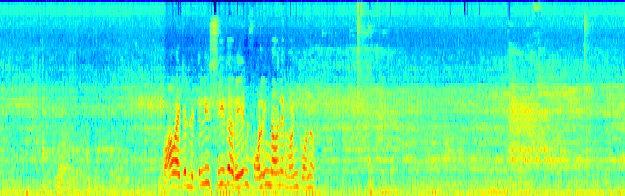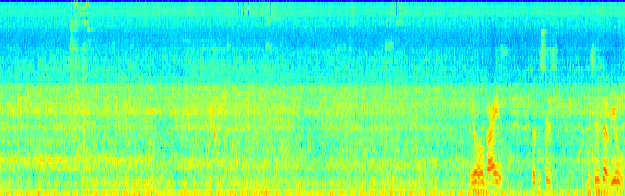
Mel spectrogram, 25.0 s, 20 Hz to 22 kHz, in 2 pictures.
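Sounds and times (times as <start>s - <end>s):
wind noise on microphone: 0.0s - 3.6s
motorcycle engine running: 0.0s - 25.0s.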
